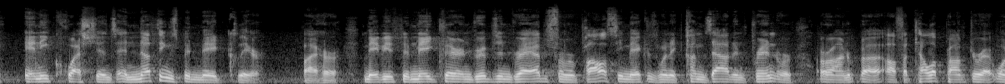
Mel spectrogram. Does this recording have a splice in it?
no; 0 cuts

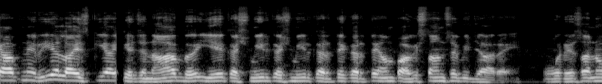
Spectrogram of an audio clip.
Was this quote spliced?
yes; 1 cut; at 1.2 s

